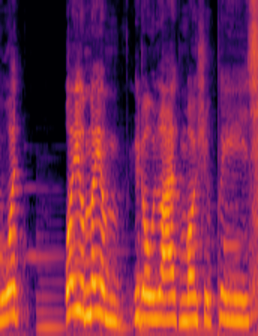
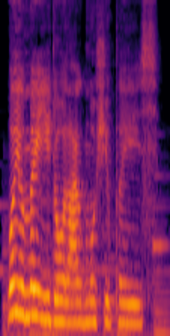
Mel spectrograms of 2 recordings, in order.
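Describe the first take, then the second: First: It is said in a Southern American accent. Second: It is said in a British accent.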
